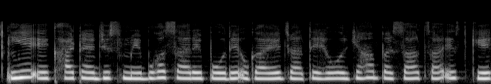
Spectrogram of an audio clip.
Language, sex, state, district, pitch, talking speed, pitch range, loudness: Hindi, female, Bihar, Patna, 280 Hz, 195 wpm, 270-290 Hz, -14 LUFS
